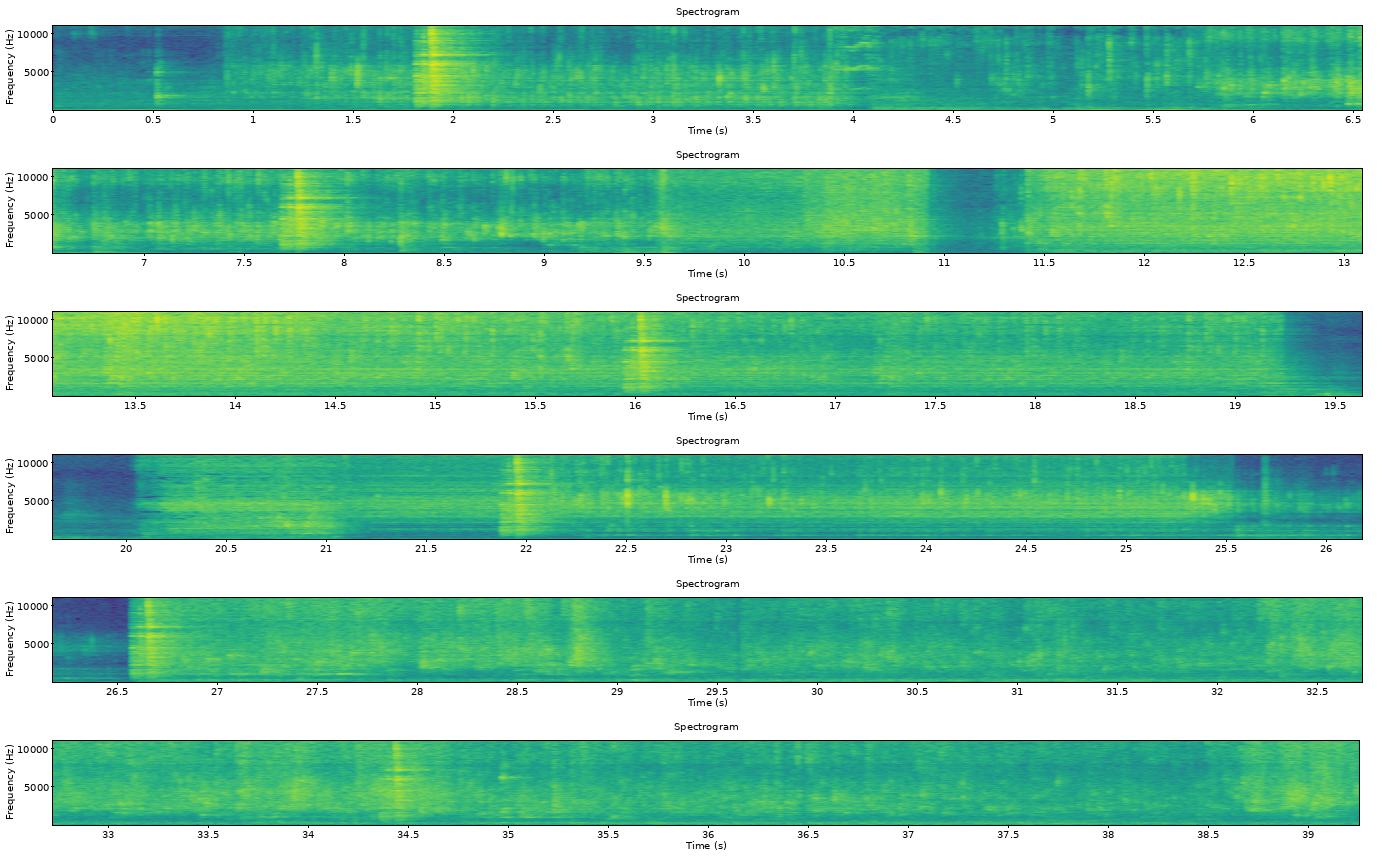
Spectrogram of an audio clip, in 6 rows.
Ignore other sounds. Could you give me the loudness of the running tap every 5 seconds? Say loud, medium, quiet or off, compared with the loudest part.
medium, medium, loud, medium, medium, medium, medium, medium.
